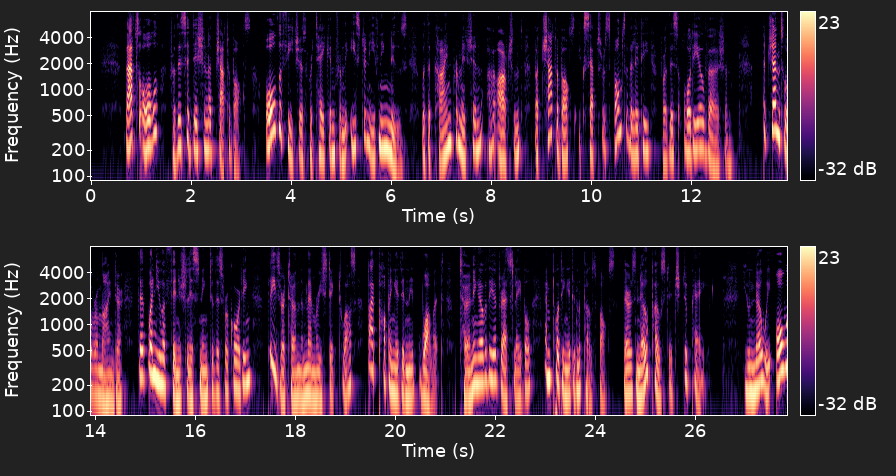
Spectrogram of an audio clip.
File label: Closing Announcement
